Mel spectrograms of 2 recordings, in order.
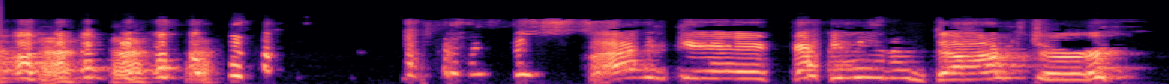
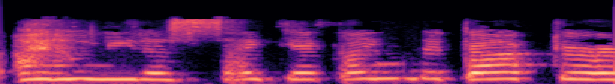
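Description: First: Higher, slow, drawn-out whine; mock-whine the need for a doctor; exasperated whining to herself; whiny protest. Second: Higher, firm insistence to her father; a light protest aimed at father; insisting. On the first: Inner protest at being sent to psychic. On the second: Retold or imitated. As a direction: plead it flatly to her dead dad. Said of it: "I think to my father".

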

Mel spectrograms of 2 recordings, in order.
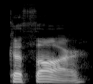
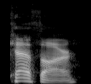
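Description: First: "Cathar" with a reduced first syllable, kuh-THAR; second pronunciation of Cathar. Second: "Cathar" with a short a, as in cat, in the first syllable; first pronunciation of Cathar. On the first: Offering the alternative, "Cathar" said kuh-THAR. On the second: Quoting a complaint about the word, "Cathar" said KATH-ar. Shows two ways of saying it. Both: Shown as a demonstration.

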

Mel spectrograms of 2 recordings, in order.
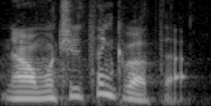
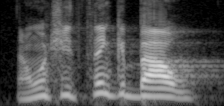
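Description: First: Said in the usual way. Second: Much higher and louder, stress on "think"; preacher hammering the point home; emphatic repeat. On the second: Shown as a demonstration. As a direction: push "think" up hard the second time.

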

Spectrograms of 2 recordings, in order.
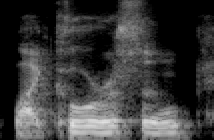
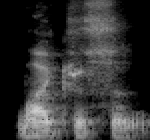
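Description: First: "like, Corison" as one name, my-CORR-ison; "like, Corison" with a full middle syllable, COR; alternative pronunciation. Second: Microcin, said as MY-kruh-sin; usual pronunciation. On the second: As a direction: say microcin with the first syllable stressed, MY. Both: Shown as a demonstration. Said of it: "Some people say".

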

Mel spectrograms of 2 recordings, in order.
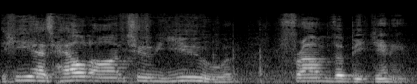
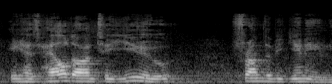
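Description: First: He has HELD on to you, slow, each word weighed, stress on "held". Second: Said in the usual way. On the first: Real, not acted. Preacher to anxious congregation, slow weighty stress on "held". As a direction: lean hard on "held", slow and deliberate. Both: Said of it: "And hear this".

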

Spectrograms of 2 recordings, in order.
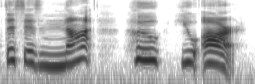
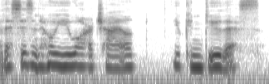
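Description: First: Slow, strong emphatic statement; firm declaration. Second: Put-on much softer, tender reassurance to a child; God's gentle voice. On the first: Real, not acted. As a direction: declare it slowly and firmly. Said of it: "remind yourself". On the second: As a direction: speak softly like a loving father. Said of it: "remind you of who you really are".

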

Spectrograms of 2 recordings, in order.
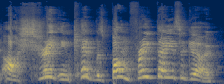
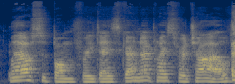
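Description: First: High mock quote, laughing; mocking film line. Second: Mock quote of film line. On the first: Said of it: "she actually says the words". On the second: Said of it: "somebody fucking wrote that".

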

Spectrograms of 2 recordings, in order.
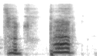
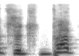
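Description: First: « Tu veux-tu te battre? » encore plus aigu, montée marquée sur battre; défi très aigu. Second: « tu veux-tu te battre? » nettement plus haut, question qui monte; défi plus haut. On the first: (défi répété, beaucoup plus aigu) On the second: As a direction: lance le défi en montant. (défi aigu et montant) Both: Retold or imitated. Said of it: "en criant".

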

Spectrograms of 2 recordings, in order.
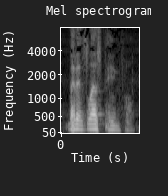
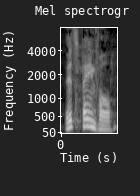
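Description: First: "less" lifted and leaned on, "painful" lower; stress on less. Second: "painful" pressed out a bit louder; stress on painful. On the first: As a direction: push the word "less" to contrast. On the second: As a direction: lean on "painful" as the plain fact. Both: Shown as a demonstration.

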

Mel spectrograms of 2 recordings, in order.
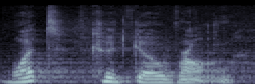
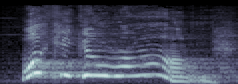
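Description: First: Low, soft, ominous question; wife's ominous version. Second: High, bright carefree question; tossed off high and easy; friend's carefree version. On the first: Wife warning darkly, low and soft. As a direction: drop low and quiet like a warning. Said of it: "totally different from when my wife says". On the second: Friend asking lightly, high pitched. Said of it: "it sounds totally different from when my wife says". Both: Retold or imitated.

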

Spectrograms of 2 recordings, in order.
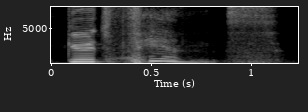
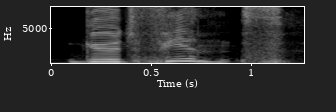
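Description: The two takes are said the same way.

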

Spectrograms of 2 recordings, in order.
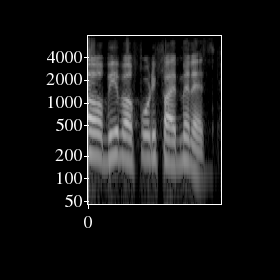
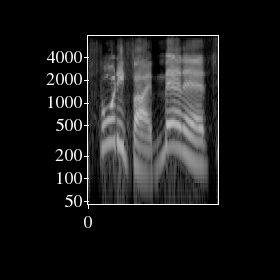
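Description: First: Said in the usual way. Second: High, drawn-out whiny disbelief, imitating her; mock whining. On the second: Girlfriend told to wait for dinner, mock whining. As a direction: stretch it out in a mocking whine. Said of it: "like, whining about everything".

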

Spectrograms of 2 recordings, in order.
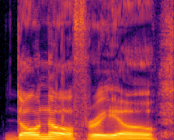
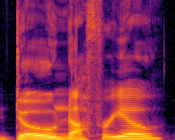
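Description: First: D'Onofrio in a slow, flat robot voice; D'Onofrio spoken like a machine. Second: D'Onofrio said slowly with a rising, questioning pitch; D'Onofrio, slow and high, marked as wrong; wrong pronunciation. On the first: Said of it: "in the robot voice". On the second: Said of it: "Absolutely not". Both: Shown as a demonstration.

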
